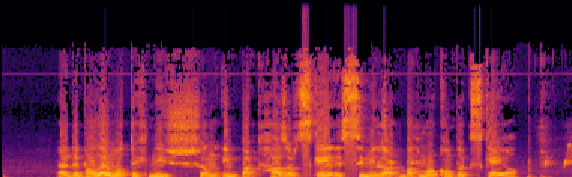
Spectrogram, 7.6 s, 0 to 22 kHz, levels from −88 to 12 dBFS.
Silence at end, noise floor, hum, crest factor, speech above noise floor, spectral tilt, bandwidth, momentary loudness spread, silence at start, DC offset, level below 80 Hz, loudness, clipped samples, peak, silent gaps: 0 s; -45 dBFS; none; 10 dB; 35 dB; -3.5 dB/octave; over 20 kHz; 8 LU; 0.05 s; under 0.1%; -40 dBFS; -9 LUFS; under 0.1%; 0 dBFS; none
